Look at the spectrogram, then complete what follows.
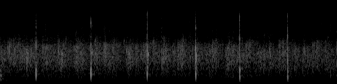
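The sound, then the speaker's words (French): A church audience applauds the church team steadily, a dense wash of clapping with a few sharper, louder claps standing out at regular intervals, and no one speaking over it. “Et toute l'équipe, est-ce qu'on peut donner une main d'acclamation?”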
